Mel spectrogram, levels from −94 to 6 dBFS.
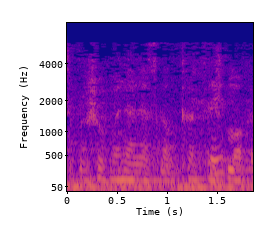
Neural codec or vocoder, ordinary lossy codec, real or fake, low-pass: none; MP3, 24 kbps; real; 7.2 kHz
